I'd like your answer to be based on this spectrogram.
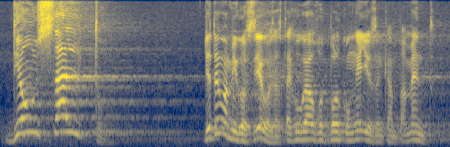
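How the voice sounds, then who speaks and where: Preacher, jokey and animated, lively pitch swings, reverberant church hall. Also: male voice, fast talker. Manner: animated, jokey, acts out voices in the story. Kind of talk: humorous sermon with storytelling.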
